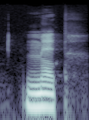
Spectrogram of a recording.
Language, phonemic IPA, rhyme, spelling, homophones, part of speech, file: French, /mɛtʁ/, -ɛtʁ, mettre, mètre / mètrent / maître, verb, Fr-mettre.ogg
- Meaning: 1. to put; to place 2. to put on 3. to set 4. to start (something / doing something) 5. to get around to it 6. to penetrate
